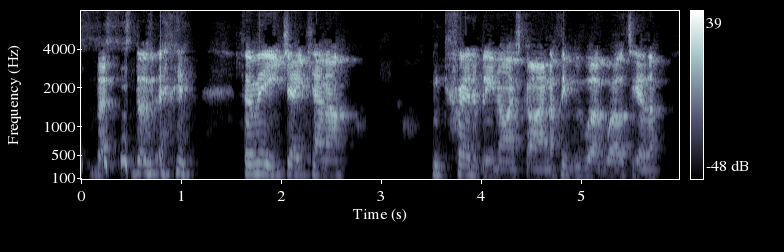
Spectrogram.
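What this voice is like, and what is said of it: Fast-paced common Essex accent. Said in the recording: “I'm very fast-paced. I've got somewhat of a common Essex accent.”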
